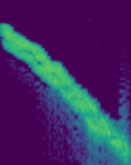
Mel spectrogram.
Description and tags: Created with coagula from original and manipulated bmp files.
